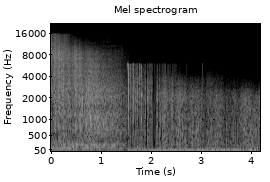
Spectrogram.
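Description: Large outdoor test explosion: a sharp bang at the very start, then a long rumble that lasts throughout. A second sharp crack comes about a second and a half in.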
